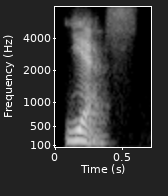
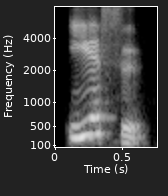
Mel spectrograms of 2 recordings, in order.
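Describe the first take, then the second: First: It is said with a native English Y sound. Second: It is said with Japanese katakana-style sounds. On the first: "英語ではこういう感じの音になります" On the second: "今お伝えしているイエスノのイエス"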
